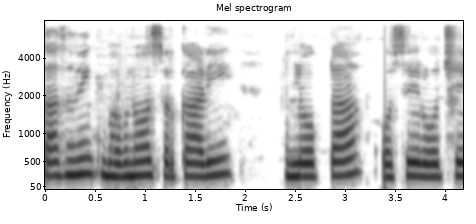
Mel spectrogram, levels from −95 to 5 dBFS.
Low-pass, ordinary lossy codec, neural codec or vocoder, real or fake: 7.2 kHz; AAC, 48 kbps; none; real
